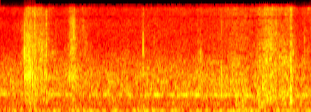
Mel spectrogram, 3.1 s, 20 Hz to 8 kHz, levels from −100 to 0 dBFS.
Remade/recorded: recorded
